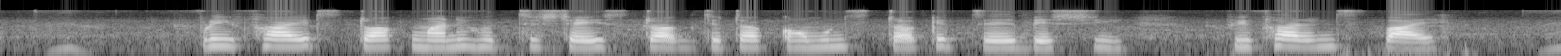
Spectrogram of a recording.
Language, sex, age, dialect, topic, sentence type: Bengali, female, 25-30, Northern/Varendri, banking, statement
